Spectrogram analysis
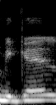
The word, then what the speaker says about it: Miquel: Los Y Miguel son Miquel y no sé en vasco cómo se dice, que no me acuerdo ahora, Michael, ¿no? Miquel, con el acento en Miquel, la I, sí, sí, sí, pero eso, Miquel.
